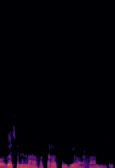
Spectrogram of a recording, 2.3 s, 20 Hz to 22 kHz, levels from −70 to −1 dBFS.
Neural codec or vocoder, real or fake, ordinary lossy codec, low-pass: codec, 16 kHz, 8 kbps, FreqCodec, smaller model; fake; none; 7.2 kHz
